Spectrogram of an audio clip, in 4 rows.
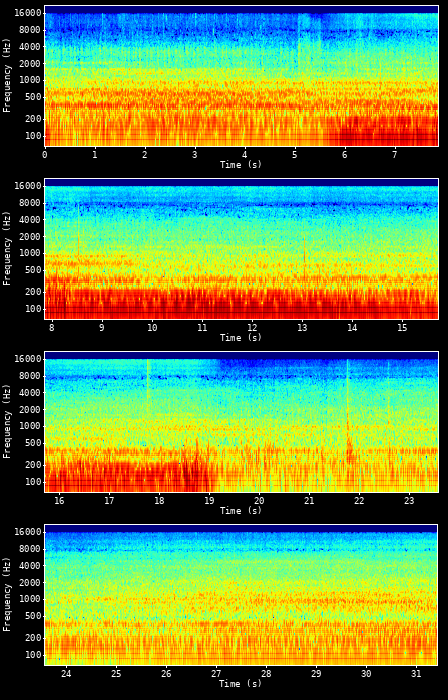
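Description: MerCruiser 4.3 V6 sterndrive engine idling steadily, run on a hose for a water test on the trailer. It grows louder a few seconds in, then drops to a softer, even idle about two-thirds of the way through.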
